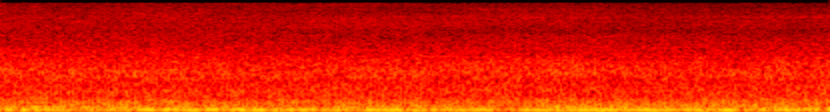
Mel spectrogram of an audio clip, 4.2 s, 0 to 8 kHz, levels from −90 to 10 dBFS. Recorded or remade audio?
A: remade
